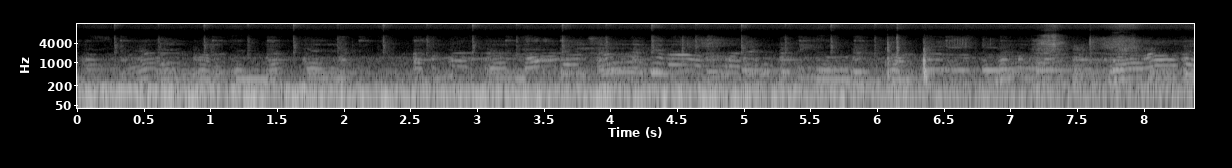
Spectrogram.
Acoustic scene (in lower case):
car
